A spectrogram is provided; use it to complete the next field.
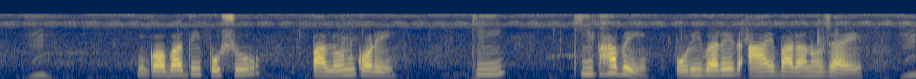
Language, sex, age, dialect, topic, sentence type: Bengali, female, 18-24, Rajbangshi, agriculture, question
